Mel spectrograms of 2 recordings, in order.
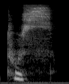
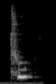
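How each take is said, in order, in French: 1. Le s final se prononce. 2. Le s final est muet. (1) "on prononce le S" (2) "on ne prononce pas le S"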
